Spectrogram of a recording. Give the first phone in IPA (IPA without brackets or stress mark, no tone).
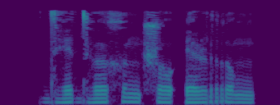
dʱ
